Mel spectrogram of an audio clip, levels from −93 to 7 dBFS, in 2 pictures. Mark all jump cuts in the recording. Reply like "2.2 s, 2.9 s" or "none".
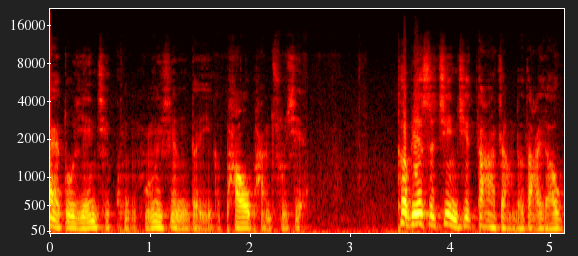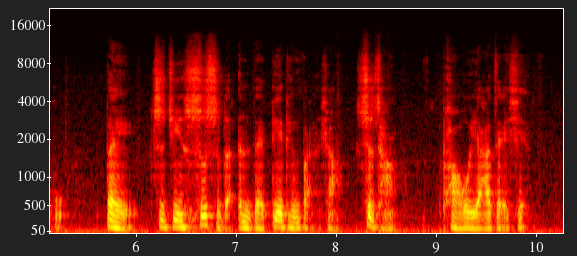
8.1 s

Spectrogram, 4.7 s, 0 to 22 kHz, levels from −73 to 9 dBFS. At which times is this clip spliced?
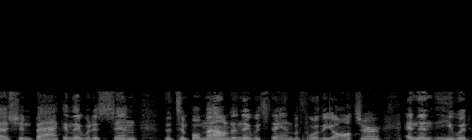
none

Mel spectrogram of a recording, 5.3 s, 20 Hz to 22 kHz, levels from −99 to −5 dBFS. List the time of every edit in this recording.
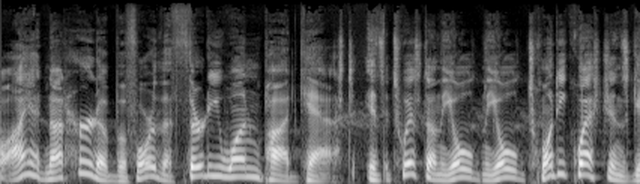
3.2 s, 4.0 s

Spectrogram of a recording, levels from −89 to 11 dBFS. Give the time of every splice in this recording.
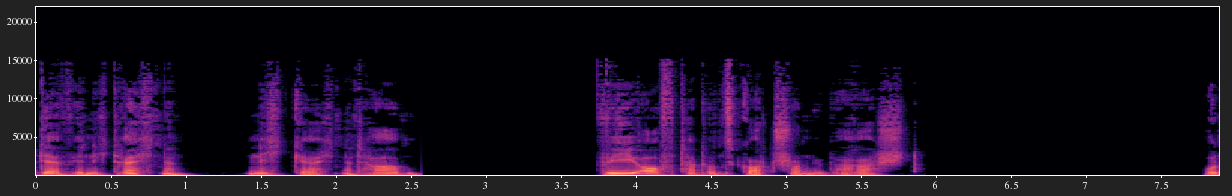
none

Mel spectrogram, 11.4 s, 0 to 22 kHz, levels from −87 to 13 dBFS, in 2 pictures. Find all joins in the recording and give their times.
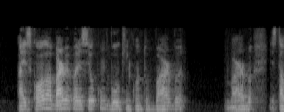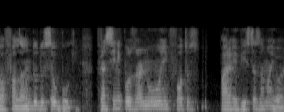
2.1 s, 8.1 s

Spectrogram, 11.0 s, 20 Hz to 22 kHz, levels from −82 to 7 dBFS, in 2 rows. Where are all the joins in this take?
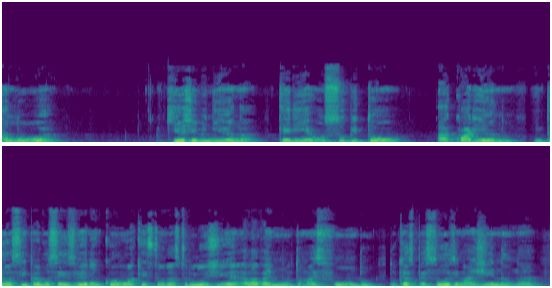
2.6 s, 5.2 s, 9.3 s

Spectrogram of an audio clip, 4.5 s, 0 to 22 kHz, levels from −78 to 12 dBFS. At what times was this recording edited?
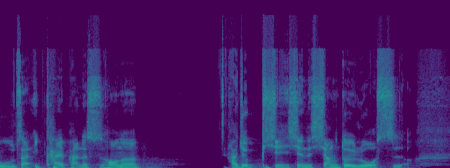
none

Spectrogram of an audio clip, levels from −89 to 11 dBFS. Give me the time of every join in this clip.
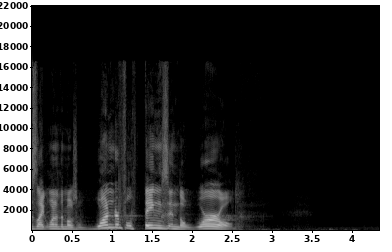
none

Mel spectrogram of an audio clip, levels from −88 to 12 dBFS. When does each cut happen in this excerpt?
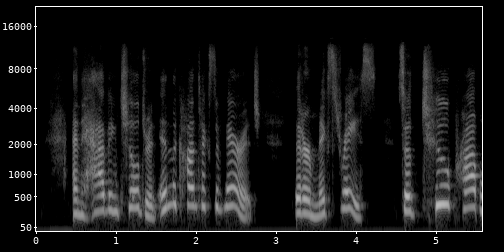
none

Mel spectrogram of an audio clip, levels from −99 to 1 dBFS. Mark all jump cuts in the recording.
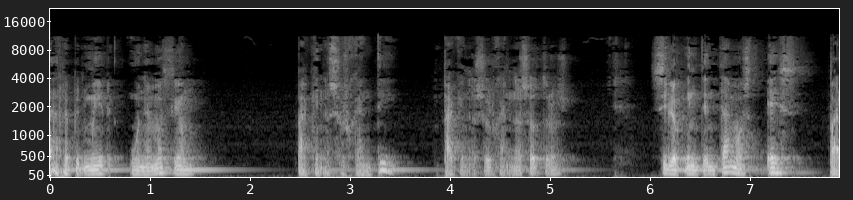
none

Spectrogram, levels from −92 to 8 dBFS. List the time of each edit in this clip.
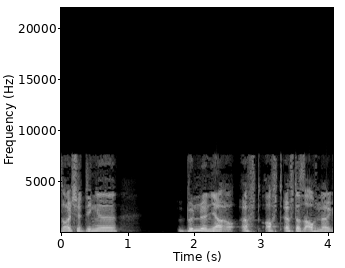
none

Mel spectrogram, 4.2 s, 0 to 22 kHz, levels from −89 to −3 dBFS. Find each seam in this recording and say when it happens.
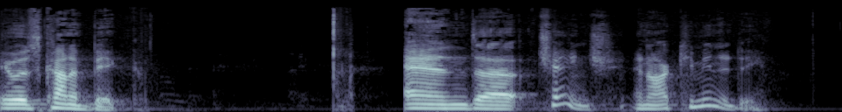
1.8 s, 2.7 s

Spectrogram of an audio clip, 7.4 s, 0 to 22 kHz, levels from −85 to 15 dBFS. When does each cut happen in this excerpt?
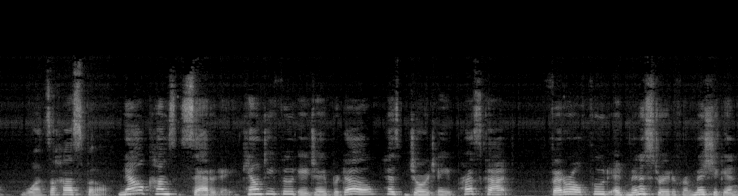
1.1 s, 1.7 s, 2.4 s, 2.9 s, 4.0 s

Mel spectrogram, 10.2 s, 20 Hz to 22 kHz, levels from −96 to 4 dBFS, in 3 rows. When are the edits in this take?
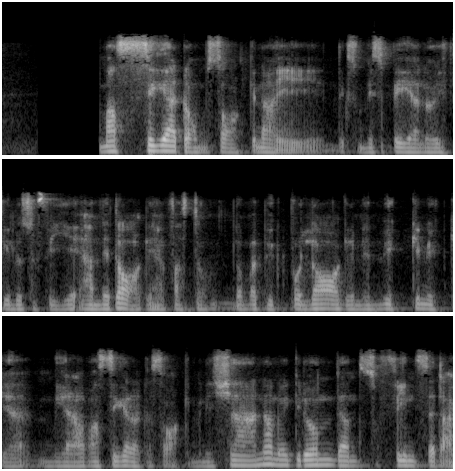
none

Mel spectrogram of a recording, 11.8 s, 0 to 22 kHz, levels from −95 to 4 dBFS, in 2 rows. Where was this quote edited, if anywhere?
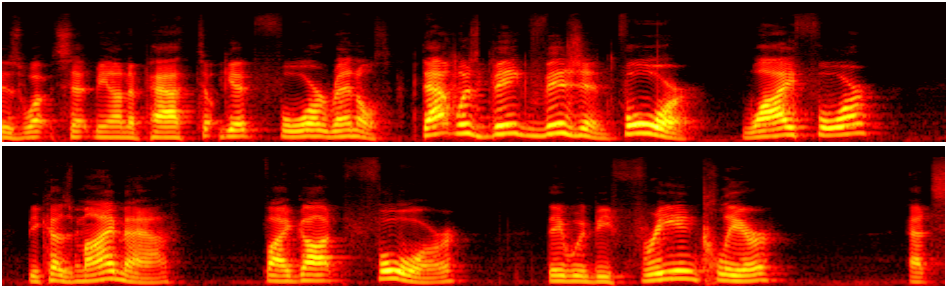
1.4 s, 2.5 s, 3.0 s, 3.9 s, 6.3 s, 7.5 s

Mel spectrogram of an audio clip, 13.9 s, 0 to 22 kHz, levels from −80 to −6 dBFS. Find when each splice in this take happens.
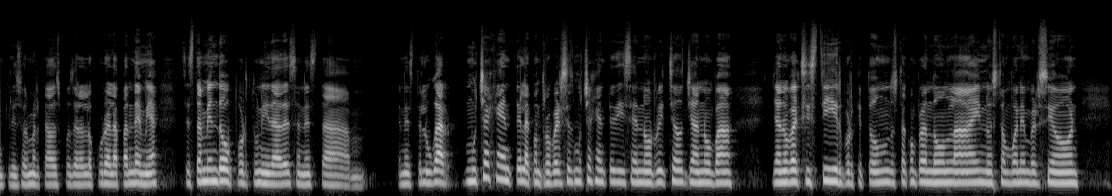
none

